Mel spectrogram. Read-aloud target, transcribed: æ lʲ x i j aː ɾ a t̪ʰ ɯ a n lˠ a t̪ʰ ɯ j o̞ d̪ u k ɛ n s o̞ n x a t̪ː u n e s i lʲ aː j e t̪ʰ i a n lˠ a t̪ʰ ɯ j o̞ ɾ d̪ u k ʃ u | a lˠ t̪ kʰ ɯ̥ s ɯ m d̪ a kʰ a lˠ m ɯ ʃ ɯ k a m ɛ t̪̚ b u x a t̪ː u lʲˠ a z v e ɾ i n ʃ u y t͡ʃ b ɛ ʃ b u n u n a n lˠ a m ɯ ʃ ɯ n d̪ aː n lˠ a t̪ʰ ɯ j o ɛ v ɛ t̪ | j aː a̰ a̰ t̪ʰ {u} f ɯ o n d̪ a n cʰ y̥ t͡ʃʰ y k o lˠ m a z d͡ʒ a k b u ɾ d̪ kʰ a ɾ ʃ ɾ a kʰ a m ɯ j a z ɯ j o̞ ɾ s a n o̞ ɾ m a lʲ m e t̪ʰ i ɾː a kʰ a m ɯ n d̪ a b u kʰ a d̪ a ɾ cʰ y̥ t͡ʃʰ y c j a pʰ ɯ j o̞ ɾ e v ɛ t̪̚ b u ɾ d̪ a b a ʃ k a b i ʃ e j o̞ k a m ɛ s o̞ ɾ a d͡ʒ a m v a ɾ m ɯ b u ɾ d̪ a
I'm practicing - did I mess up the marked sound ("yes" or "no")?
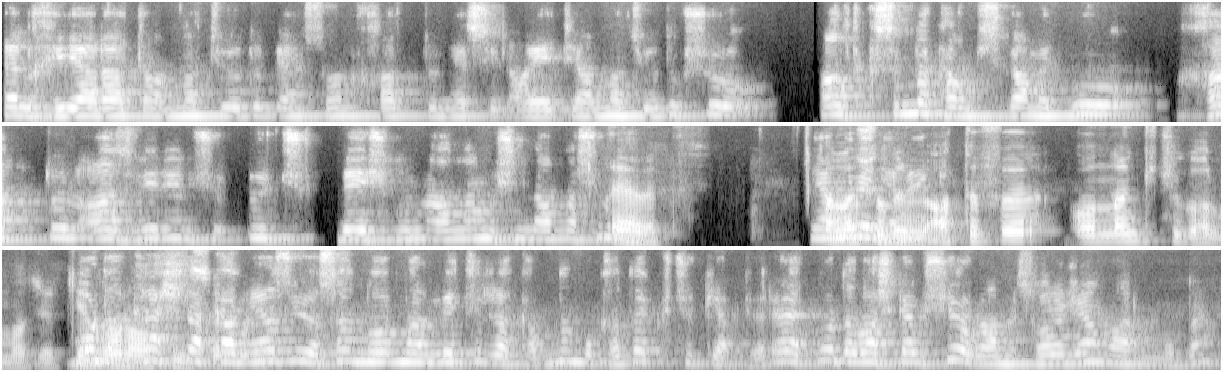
yes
